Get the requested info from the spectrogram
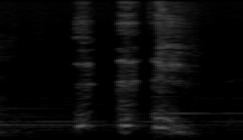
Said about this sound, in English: He starts coughing again, where he stopped for a few minutes.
